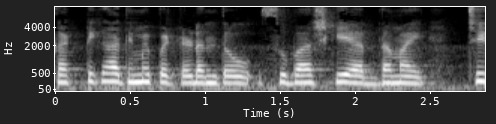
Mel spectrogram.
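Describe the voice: What you hear is plain reading aloud.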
